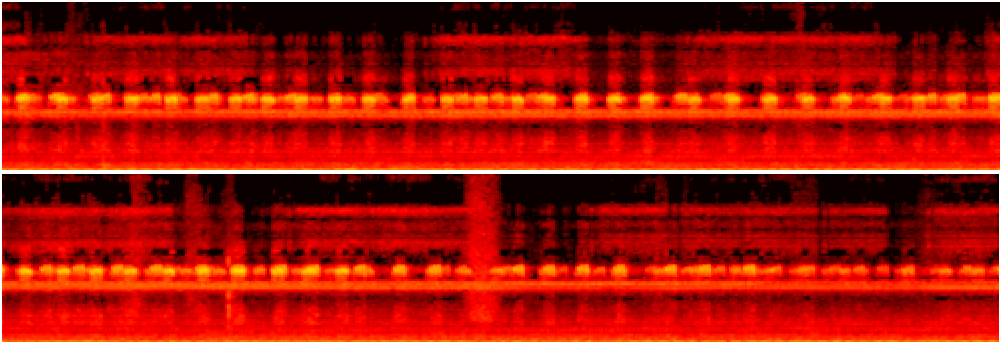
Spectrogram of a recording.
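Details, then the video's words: Grass insects calling, a steady high-pitched pulsed trill of about three pulses a second that continues without a break, over a low constant hum. "풀벌레 소리"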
